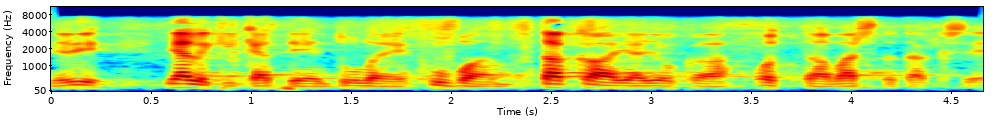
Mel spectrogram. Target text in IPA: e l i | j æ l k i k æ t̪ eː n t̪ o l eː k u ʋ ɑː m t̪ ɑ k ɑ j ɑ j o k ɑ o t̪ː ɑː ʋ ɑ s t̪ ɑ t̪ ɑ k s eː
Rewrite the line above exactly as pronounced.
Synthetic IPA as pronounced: e l i | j æ l k i k æ t̪ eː n t̪ u l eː k u ʋ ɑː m t̪ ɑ k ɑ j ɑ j o k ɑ o t̪ː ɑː ʋ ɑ s t̪ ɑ t̪ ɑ k s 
